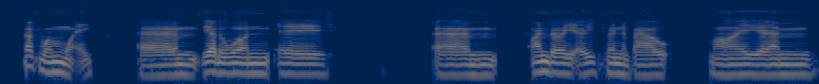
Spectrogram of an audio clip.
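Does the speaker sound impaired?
Yes: profound deafness, acquired from meningitis.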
